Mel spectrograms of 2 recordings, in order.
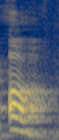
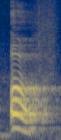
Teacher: अ का जो उच्चारण स्थान है वो हमारे जीभ का मध्य वाला भाग है। अगर बात की जाती है पश्च स्वर की जीभ के प्रयोग के आधार पर, तो पश्च स्वर वे स्वर हो जाएंगे जिनका उच्चारण स्थान हमारी जीभ के पिछले भाग से होता है, तो वो क्या हो जाएंगे? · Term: मध्य स्वर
